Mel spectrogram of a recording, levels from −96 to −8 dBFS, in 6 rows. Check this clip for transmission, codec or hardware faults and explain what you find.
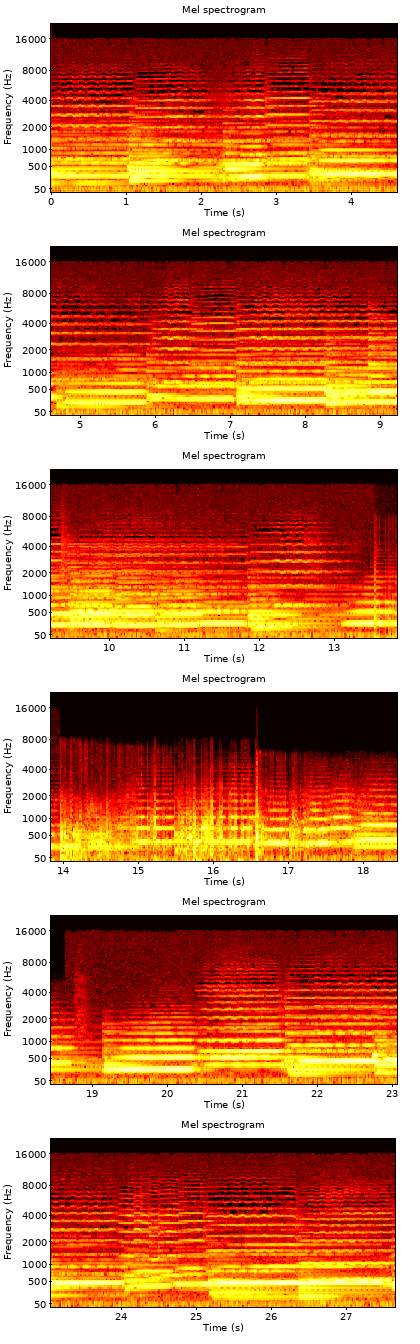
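One fault is present, a call bitrate drop from 13.55 to 20.95 s. Over that stretch the audio turns muffled and rough, its top end shrinking from 20 kHz to 6 kHz, with the worst of it lasting 3.58 s before detail returns. The call's bandwidth estimate collapsed, so the Opus encoder was told to spend far fewer bits, coding coarsely and narrowing its band. The sound fits a fall from around 128 kbps to about 6 kbps.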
